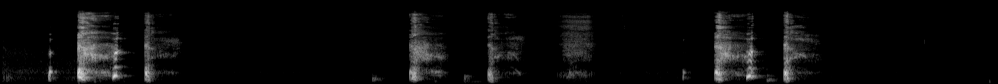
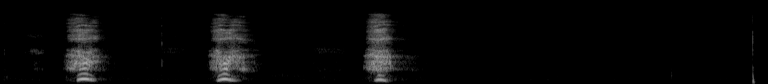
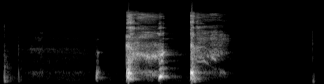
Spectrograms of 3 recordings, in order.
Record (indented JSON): {
  "three_cough_length": "10.0 s",
  "three_cough_amplitude": 29981,
  "three_cough_signal_mean_std_ratio": 0.23,
  "exhalation_length": "7.7 s",
  "exhalation_amplitude": 9552,
  "exhalation_signal_mean_std_ratio": 0.27,
  "cough_length": "3.2 s",
  "cough_amplitude": 32768,
  "cough_signal_mean_std_ratio": 0.26,
  "survey_phase": "alpha (2021-03-01 to 2021-08-12)",
  "age": "65+",
  "gender": "Female",
  "wearing_mask": "No",
  "symptom_cough_any": true,
  "symptom_fatigue": true,
  "symptom_headache": true,
  "smoker_status": "Ex-smoker",
  "respiratory_condition_asthma": false,
  "respiratory_condition_other": false,
  "recruitment_source": "Test and Trace",
  "submission_delay": "2 days",
  "covid_test_result": "Positive",
  "covid_test_method": "RT-qPCR",
  "covid_ct_value": 12.5,
  "covid_ct_gene": "ORF1ab gene",
  "covid_ct_mean": 12.8,
  "covid_viral_load": "63000000 copies/ml",
  "covid_viral_load_category": "High viral load (>1M copies/ml)"
}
